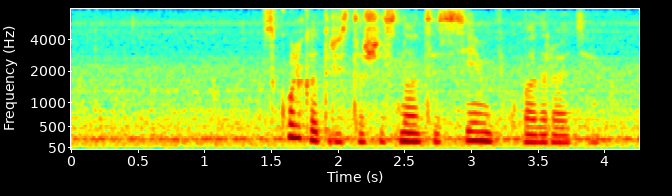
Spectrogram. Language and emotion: Russian, neutral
